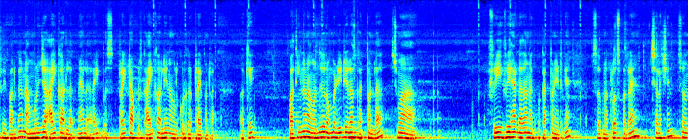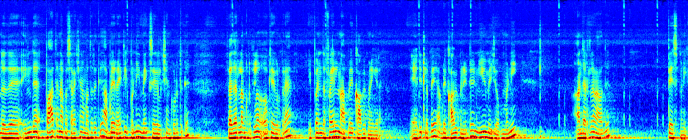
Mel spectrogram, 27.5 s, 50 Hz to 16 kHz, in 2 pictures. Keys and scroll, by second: 5.8 ctrl+-, 6.0 ctrl+space, 12.7 ctrl+-.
